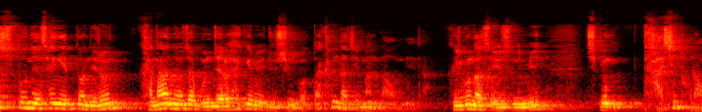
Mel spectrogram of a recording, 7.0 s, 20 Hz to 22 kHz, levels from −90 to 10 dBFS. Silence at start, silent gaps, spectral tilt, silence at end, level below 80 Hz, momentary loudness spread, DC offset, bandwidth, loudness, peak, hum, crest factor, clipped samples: 0 s; none; -5 dB/octave; 0 s; -66 dBFS; 11 LU; under 0.1%; 12.5 kHz; -27 LUFS; -10 dBFS; none; 18 dB; under 0.1%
